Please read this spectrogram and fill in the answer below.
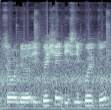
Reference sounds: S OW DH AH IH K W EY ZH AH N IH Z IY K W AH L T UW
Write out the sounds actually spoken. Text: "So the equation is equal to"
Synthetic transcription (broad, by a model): S OW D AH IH K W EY S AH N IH S IY K W AH L T UW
